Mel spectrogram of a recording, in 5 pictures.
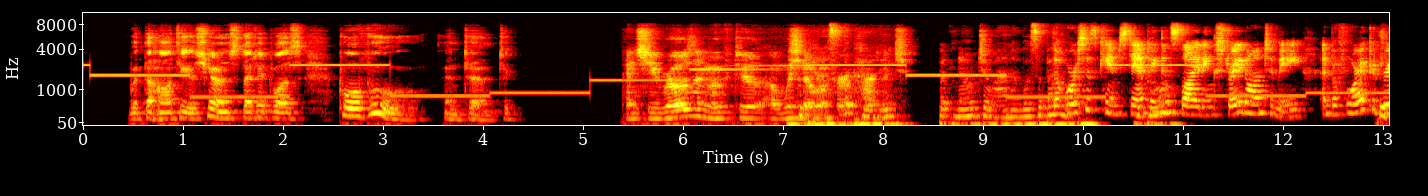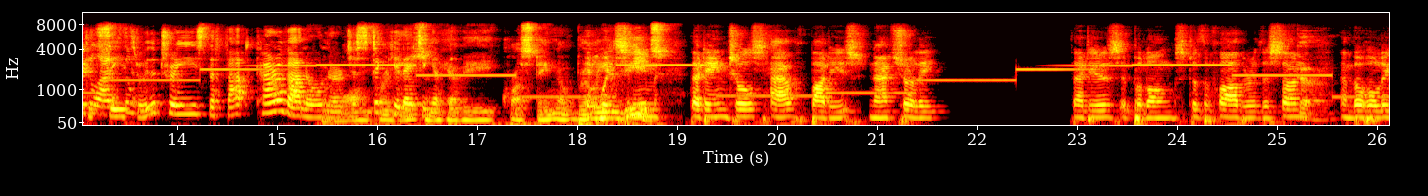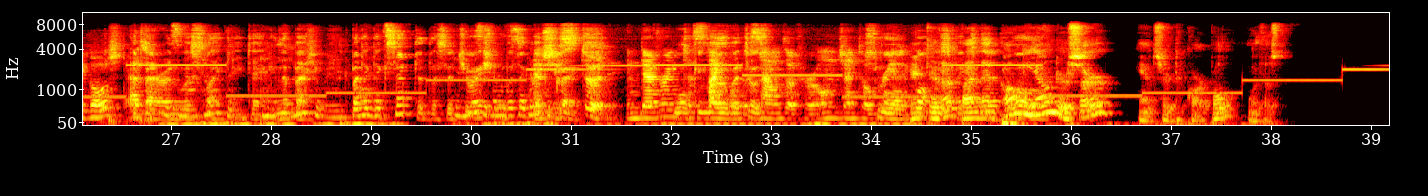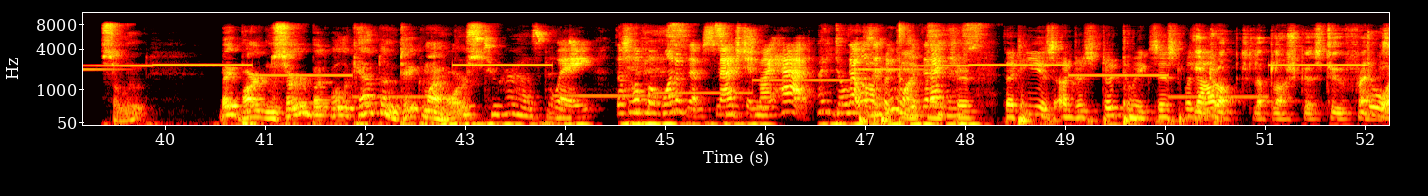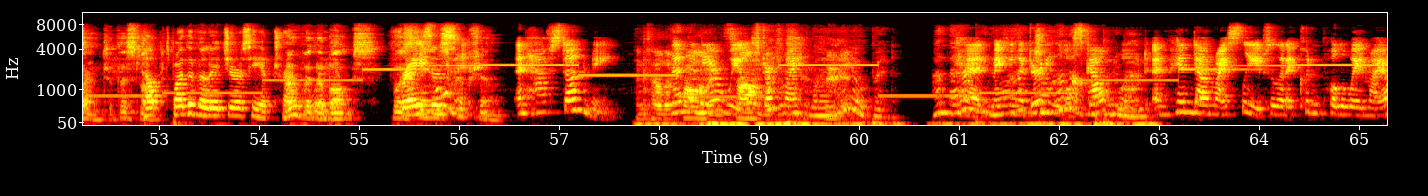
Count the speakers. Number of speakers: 7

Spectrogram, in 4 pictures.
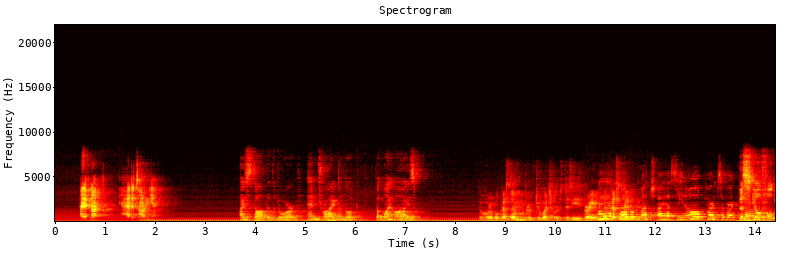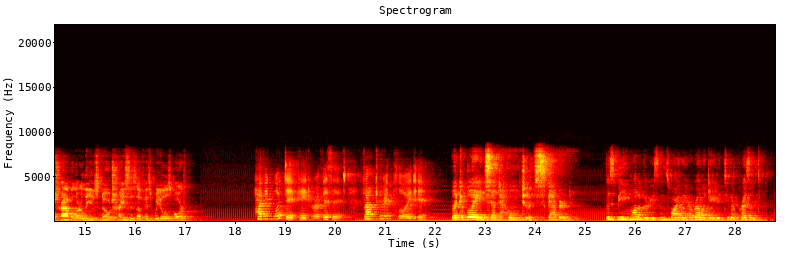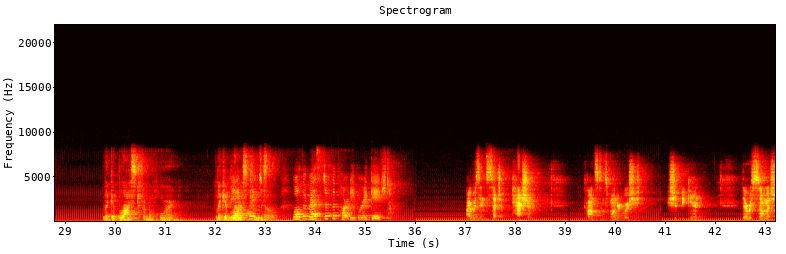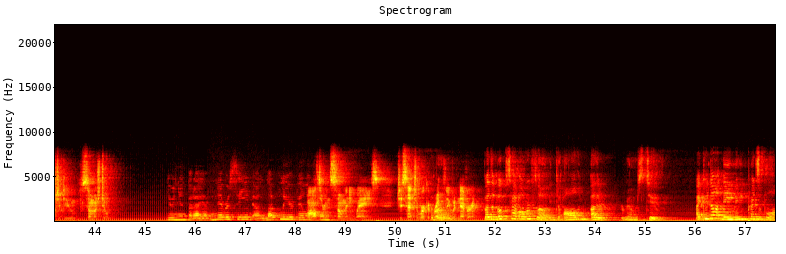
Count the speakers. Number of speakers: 8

